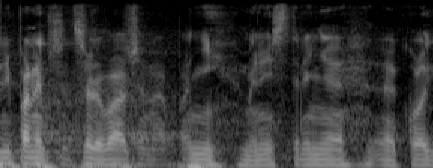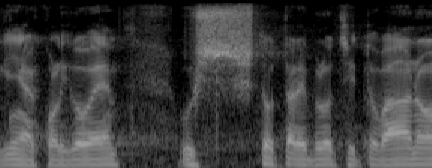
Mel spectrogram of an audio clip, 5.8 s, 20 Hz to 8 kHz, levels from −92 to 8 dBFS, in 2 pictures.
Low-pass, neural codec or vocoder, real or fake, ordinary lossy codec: 7.2 kHz; none; real; AAC, 48 kbps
